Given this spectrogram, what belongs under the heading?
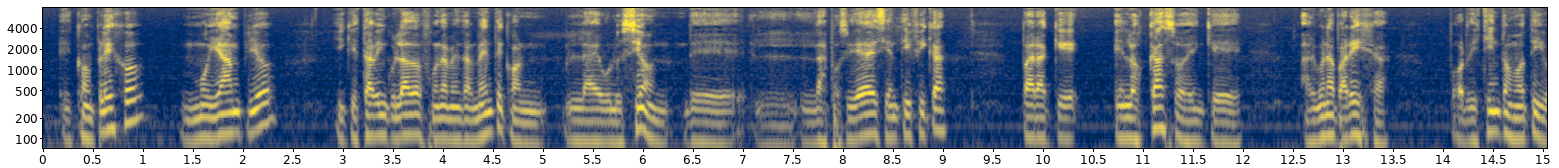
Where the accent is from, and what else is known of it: Arteaga, Santa Fe, Argentina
